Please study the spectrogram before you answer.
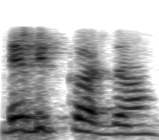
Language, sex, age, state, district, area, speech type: Tamil, female, 18-30, Tamil Nadu, Chennai, urban, conversation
